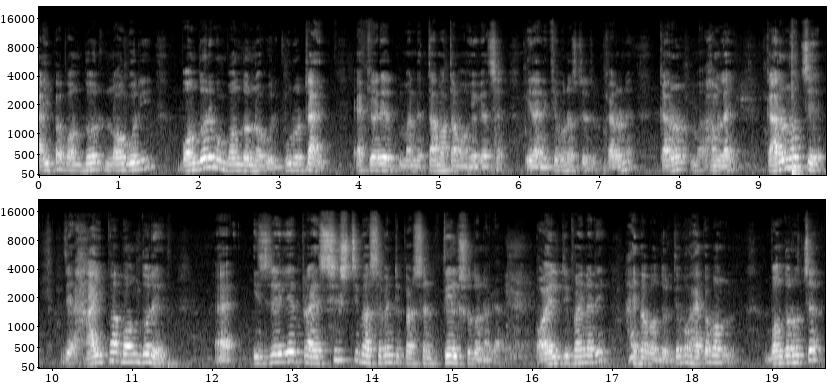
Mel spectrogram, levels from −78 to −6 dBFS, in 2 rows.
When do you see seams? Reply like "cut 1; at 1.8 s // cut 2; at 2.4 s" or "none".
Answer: none

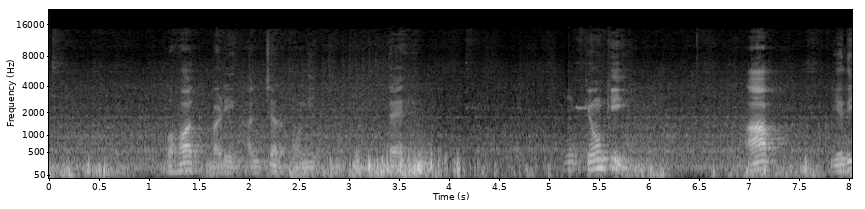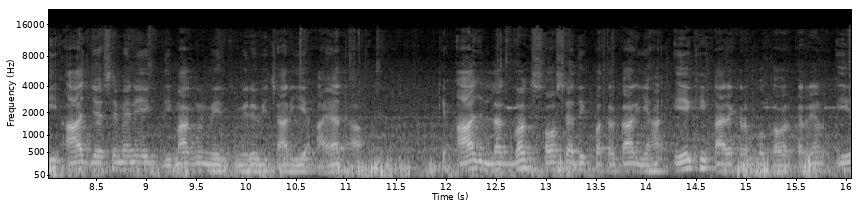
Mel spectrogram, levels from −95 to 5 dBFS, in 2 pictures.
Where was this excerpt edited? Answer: cut 1; at 5.2 s

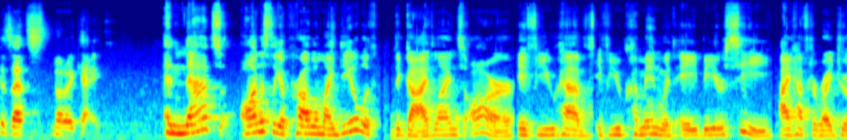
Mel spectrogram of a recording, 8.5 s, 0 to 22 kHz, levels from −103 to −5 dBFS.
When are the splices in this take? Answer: cut 1; at 3.9 s // cut 2; at 5.1 s // cut 3; at 6.0 s // cut 4; at 7.7 s

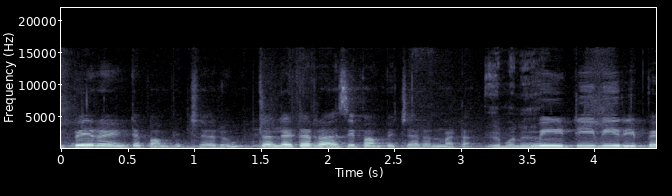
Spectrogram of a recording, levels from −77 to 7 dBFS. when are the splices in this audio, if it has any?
cut 1; at 1.4 s

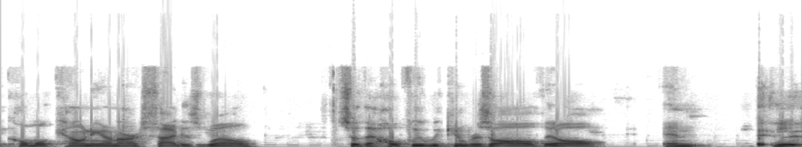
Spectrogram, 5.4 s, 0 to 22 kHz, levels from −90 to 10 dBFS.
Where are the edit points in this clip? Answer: none

